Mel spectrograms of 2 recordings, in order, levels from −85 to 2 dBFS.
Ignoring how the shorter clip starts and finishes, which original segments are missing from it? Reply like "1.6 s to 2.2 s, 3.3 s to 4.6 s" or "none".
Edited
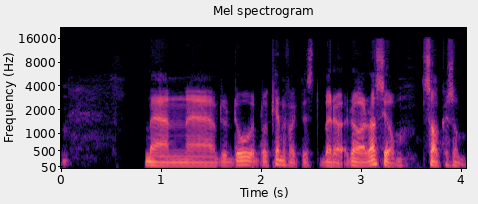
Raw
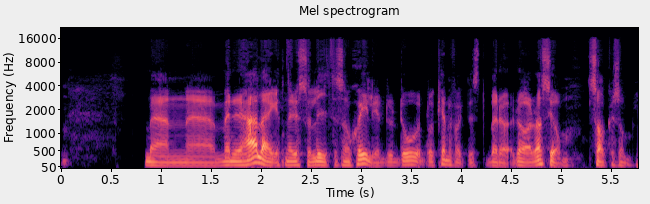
1.6 s to 3.2 s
